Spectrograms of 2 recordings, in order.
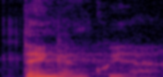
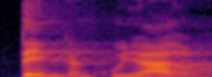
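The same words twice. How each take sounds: First: Soft warning. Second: Firm warning. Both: Shown as a demonstration.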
